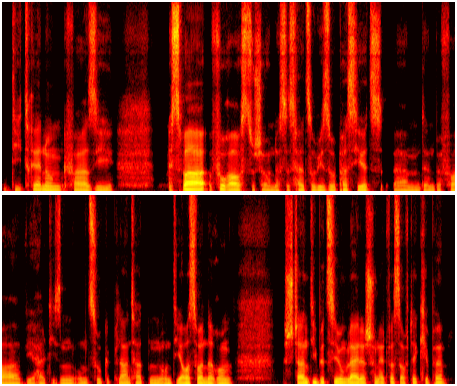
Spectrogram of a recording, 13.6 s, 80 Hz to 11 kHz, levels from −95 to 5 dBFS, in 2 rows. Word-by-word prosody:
die 95 -3 -13
Trennung 95 -1 -1
quasi 90 0 -3 0.8
es - - +8
war 105 0 +10
vorauszuschauen, 95 -4 +1
dass 85 - -2
es - - -4
halt 85 -1 -3
sowieso 90 +1 -2
passiert, 95 0 -1
ähm, 85 -1 -7
denn 80 +2 -8
bevor 85 0 -4
wir 85 -1 -9
halt 80 -3 -10
diesen 90 -1 -7
Umzug 95 0 -4
geplant 95 +1 -6
hatten 85 -2 -6
und 85 - -7
die - - -2
Auswanderung, 95 0 0 0.7
stand 95 0 +2
die 105 - 0
Beziehung 100 -1 +1
leider 100 0 +3
schon - - +1
etwas - - -2
auf - - -7
der - - -4
Kippe. 105 -2 -5
90 Hz, 140 wpm, -29 LUFS, 85-95 Hz, 0.8 s, war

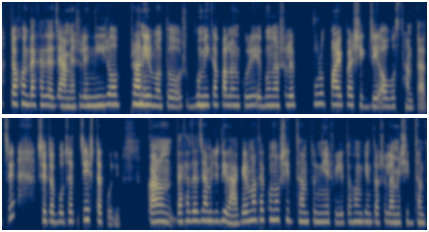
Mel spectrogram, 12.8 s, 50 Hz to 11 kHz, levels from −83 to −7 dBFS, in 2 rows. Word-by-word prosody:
তখন 265 +1 +5
দেখা 245 0 +1
যায়, 225 -1 +3
যে - - +5
আমি 205 - -4
আসলে 220 -1 -3
নীরব 255 +2 -1 0.2
প্রাণীর 255 -3 +8
মতো 215 +1 -5 0.2
স - - -15
ভূমিকা 240 0 -1
পালন 235 0 0
করি, 230 +1 -4
এবং 230 +2 -5
আসলে 235 0 -3 0.3
পুরো 270 +1 -12
পারিপার্শিক 245 -3 +5
যে 200 - +5 0.2
অবস্থানটা 200 -3 -8
আছে - - -2 0.4
সেটা 240 -2 +5
বোঝার 230 +1 -3
চেষ্টা 275 0 +5
করি। - - -19 0.5
কারণ 230 +2 +7 0.2
দেখা 225 +2 -2
যায়, 245 0 -1
যে - - +4
আমি 240 - -7
যদি 245 +1 -1
রাগের 190 +5 +2
মাথায় 265 0 -3
কোনো 270 0 -4
সিদ্ধান্ত 230 -3 -5
নিয়ে 225 0 0
ফেলি, 205 -1 -7
তখন 225 +1 -9
কিন্তু 220 0 -6
আসলে 215 0 -2
আমি 210 - -5
সিদ্ধান্ত 205 -2 -10
235 Hz, 195 wpm, -26 LUFS, 220-250 Hz, 0.5 s, প্রাণীর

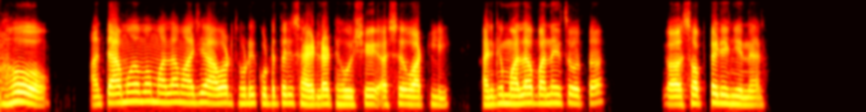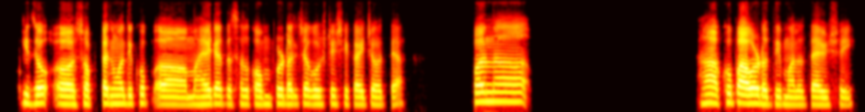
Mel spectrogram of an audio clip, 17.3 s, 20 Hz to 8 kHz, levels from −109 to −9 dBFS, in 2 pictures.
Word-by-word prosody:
हो 195 +6 +1 0.7
आणि 155 +1 -6
त्यामुळं 195 +3 +3
मग 215 - -3
मला 200 0 -1
माझी 190 0 -1
आवड 180 0 +2
थोडी 175 0 -6
कुठेतरी 175 +1 -5
साईडला 165 -1 +3
ठेवूशी 160 +1 -3
असं 165 +2 -3
वाटली, 155 -2 -1
कारण 160 0 -7
की 180 - -6
मला 175 +1 +2
बनायचं 180 0 -2
होतं 175 +2 -4 0.7
अ, 160 0 +4
सॉफ्टवेअर 180 +3 0
इंजिनिअर. 155 -3 -5 1.3
की 185 - -1
जो 180 +1 +4
अ, 165 -2 +2
सॉफ्टवेअरमध्ये 170 +1 -1
खूप 180 +1 -7
अ, 155 -1 +3
माहिरत 160 +2 -1
असेल, 160 0 -6
कॉम्प्युटरच्या 160 +1 -2
गोष्टी 160 +1 -4
शिकायच्या 155 -1 -4
होत्या. 150 +1 -7 0.7
पण 210 +1 +4
अ 210 0 0 1.8
हां, 185 -1 +4
खूप 195 +1 -3
आवड 180 0 +10
होती 160 0 -3
मला 155 -1 -5
त्याविषयी 150 -1 -3
170 Hz, 140 wpm, -24 LUFS, 160-185 Hz, 1.8 s, आवड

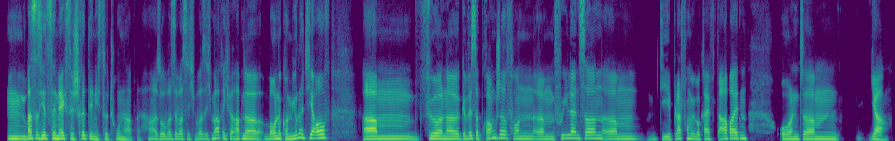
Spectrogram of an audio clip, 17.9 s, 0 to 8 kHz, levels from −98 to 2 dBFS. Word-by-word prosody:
Hm, 150 -1 +3
was 165 +1 +7
ist 165 -3 +2
jetzt 170 0 +4
der 165 - +6
nächste 160 0 +4
Schritt, 170 +6 -1
den 150 -3 -1
ich 125 -3 -3
zu 135 +2 -5
tun 140 0 -5
habe? 110 +2 -9
H 140 - -7
also, 135 0 -5
was 135 +1 -4
ich 150 - -3
was 145 -1 -5
ich 135 0 -11
was 145 0 -6
ich 135 -1 -11
mache. 180 +3 -1
Ich 145 - -9
habe 150 +2 -2
'ne 150 -4 +2
baue 145 +4 +1
'ne 160 -1 +2
Community 185 +8 0
auf, 200 +2 +4 0.7
ähm, 145 -2 +3
für 155 +1 +2
'ne 150 -1 +2
gewisse 160 +5 -1
Branche 195 +5 -2
von, 150 -4 -4
ähm, 140 +1 -4
Freelancern, 175 +2 -1
ähm, 145 0 -4 0.3
die 140 -1 -4
plattformübergreifend 140 -2 -4
arbeiten 165 0 +1 0.6
und, 135 -1 -1
ähm, 130 -2 0 0.6
ja, 115 -6 0
145 Hz, 145 wpm, -22 LUFS, 135-165 Hz, 0.7 s, was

